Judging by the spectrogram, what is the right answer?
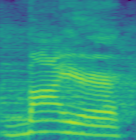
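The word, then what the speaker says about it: Meijer: a loser a loser the i j e r but they pronounce it meyer the hell kind of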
